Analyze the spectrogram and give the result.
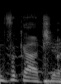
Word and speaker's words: focaccia: It's going to have French onion soup, cinnamon focaccia, and ribeye. – You don't pronounce the I in focaccia.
